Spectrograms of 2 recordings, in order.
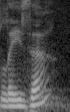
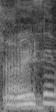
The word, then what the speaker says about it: Liza: My name is Lisa. Liza with a Z.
